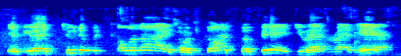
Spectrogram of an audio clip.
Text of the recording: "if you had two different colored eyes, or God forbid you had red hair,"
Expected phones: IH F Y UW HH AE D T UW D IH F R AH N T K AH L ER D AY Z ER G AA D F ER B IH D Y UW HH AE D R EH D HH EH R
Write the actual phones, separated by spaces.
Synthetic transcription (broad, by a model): IH F Y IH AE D T UW D IH F R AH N K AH L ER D AY Z ER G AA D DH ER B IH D Y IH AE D R EH D HH EH R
